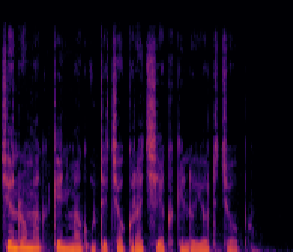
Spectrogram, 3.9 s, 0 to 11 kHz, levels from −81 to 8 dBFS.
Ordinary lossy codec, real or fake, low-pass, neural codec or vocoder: none; real; 9.9 kHz; none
